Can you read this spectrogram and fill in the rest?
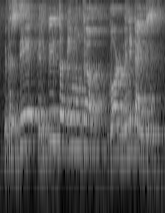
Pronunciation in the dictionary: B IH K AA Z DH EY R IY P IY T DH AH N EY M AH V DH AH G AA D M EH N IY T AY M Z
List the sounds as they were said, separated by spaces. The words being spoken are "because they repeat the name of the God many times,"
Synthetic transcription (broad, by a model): B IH K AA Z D EY R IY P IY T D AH N EY M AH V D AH G AA D M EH L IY T AY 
